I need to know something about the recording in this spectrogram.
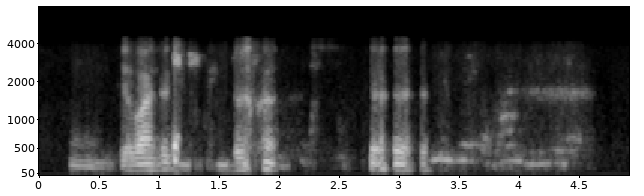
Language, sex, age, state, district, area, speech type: Manipuri, male, 45-60, Manipur, Imphal East, rural, conversation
